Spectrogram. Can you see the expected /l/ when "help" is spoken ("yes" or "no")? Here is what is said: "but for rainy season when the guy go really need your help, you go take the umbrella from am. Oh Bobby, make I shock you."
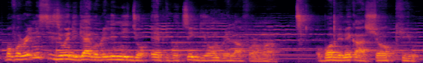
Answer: no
